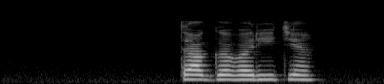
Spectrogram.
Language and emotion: Russian, neutral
